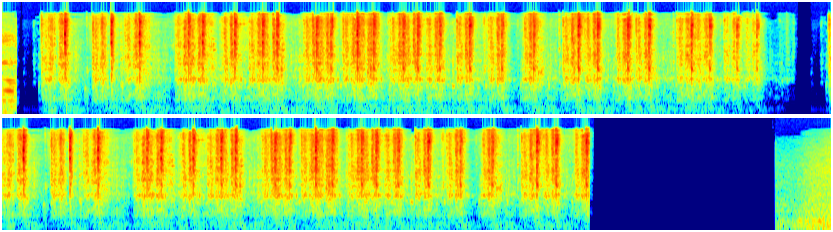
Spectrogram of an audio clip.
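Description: Typewriter-style typing sound effect: rapid key clicks, about seven a second, with a brief break near the middle, stopping abruptly about a second before the end.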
